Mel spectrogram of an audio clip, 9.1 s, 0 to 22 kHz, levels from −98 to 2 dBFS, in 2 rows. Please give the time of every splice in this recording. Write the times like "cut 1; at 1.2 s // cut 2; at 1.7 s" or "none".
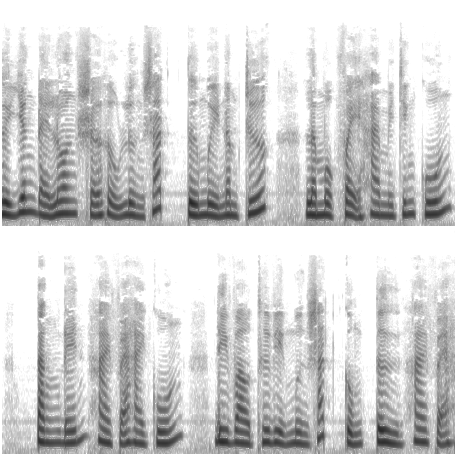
none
